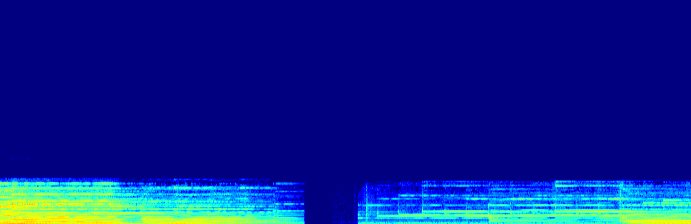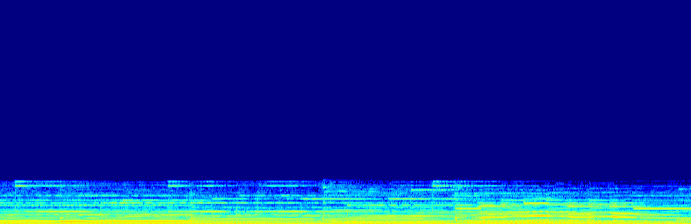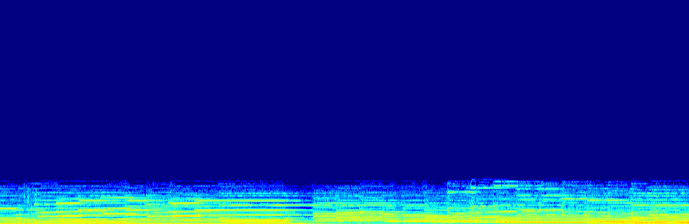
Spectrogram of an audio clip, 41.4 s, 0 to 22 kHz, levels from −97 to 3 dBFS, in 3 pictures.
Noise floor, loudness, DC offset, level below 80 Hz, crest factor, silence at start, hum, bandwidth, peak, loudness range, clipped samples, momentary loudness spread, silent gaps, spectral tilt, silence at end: under -90 dBFS; -31 LUFS; under 0.1%; -36 dBFS; 20 dB; 0 s; none; 4.5 kHz; -12 dBFS; 13 LU; under 0.1%; 13 LU; none; -10 dB/octave; 0 s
